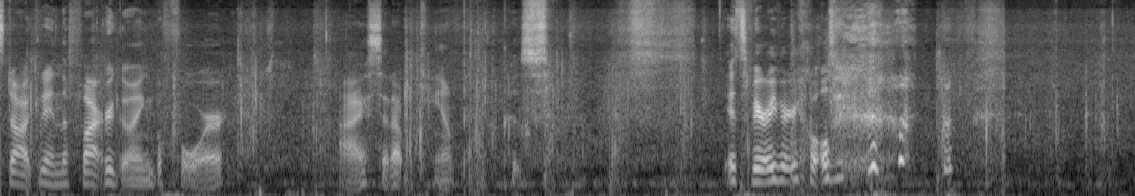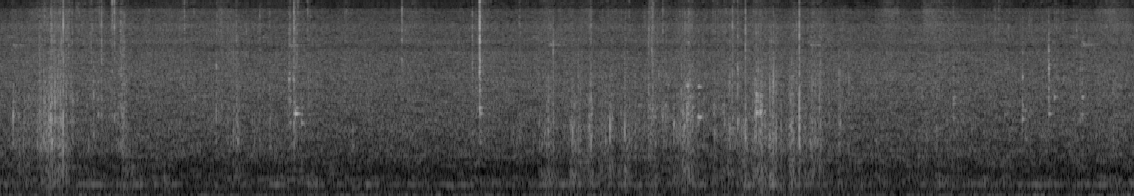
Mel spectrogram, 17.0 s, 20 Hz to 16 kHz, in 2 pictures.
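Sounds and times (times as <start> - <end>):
faint steady hiss: 0.0 - 17.0
light clicks and rustles: 6.0 - 17.0.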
